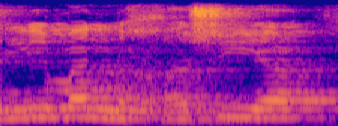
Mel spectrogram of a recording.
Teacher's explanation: نون کے اوپر جزم ہے، نون ساکن کے بعد حروف حلقی کے 6 حرفوں میں سے خا ہے، اس لیے نون کی آواز کو ظاہر کر کے بلا غنہ کے جلد پڑھیں گے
